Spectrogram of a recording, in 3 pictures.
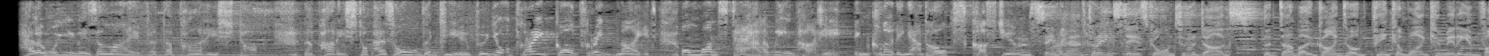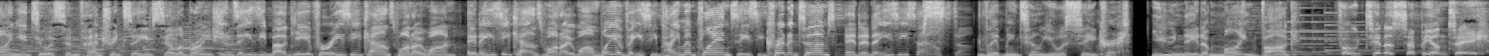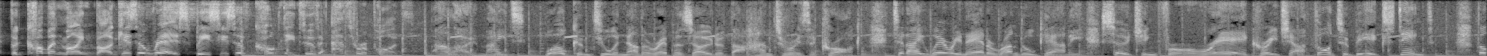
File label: Character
